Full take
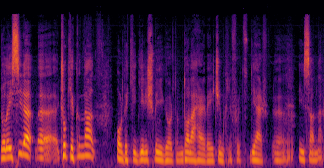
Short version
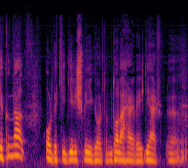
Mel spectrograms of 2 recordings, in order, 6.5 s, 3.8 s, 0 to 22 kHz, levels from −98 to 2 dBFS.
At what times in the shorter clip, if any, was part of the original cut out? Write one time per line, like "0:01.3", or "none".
0:02.8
